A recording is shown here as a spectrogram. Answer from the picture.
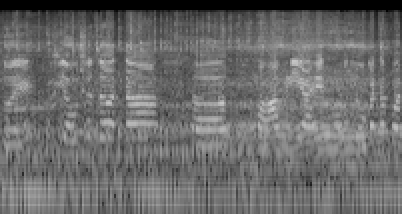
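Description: A woman talking over street traffic, with a motor vehicle's engine running steadily nearby. About three seconds in, the engine note rises as it speeds up.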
